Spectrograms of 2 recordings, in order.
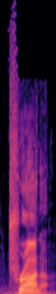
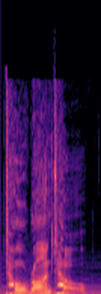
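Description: First: It is shortened to two syllables, like Trana. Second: All three syllables are pronounced in full. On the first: This is how locals say the city's name. "他们说 / 后面是 N-A, Trana" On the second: This is how outsiders say the city's name. "they don't say Toronto"

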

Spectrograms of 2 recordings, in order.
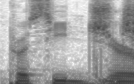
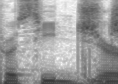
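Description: First: The middle is said with a j sound. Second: The same.

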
